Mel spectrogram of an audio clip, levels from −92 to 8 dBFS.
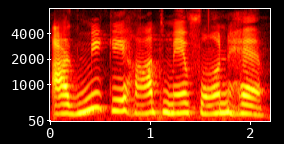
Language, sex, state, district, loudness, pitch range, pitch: Hindi, female, Jharkhand, Deoghar, -17 LUFS, 240-275 Hz, 255 Hz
